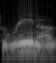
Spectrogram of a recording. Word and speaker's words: RHNA: We've heard this word rhna spelled pronounced reena regional housing needs assessment.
